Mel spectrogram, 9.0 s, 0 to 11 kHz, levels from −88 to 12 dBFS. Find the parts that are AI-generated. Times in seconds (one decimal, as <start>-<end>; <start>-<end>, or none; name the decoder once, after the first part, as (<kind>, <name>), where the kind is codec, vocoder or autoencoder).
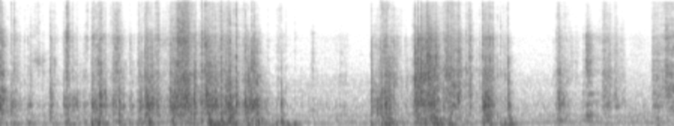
3.1-5.5 (vocoder, Vocos)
